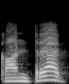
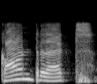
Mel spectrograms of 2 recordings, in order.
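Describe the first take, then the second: First: The stress is on the last syllable. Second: The stress is on the first syllable. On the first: The word is used as a verb. "stress at the end for the verb" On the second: The word is used as a noun. "stress at the beginning for the noun"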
